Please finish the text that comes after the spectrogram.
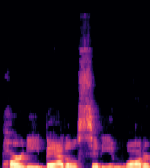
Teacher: Those are always going to have a D syllable, whereas a British person will pronounce the T, or they will use glottal reinforcement. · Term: linguistic flapping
